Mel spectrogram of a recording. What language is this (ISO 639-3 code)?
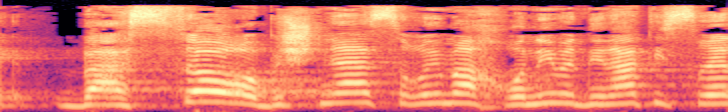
heb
